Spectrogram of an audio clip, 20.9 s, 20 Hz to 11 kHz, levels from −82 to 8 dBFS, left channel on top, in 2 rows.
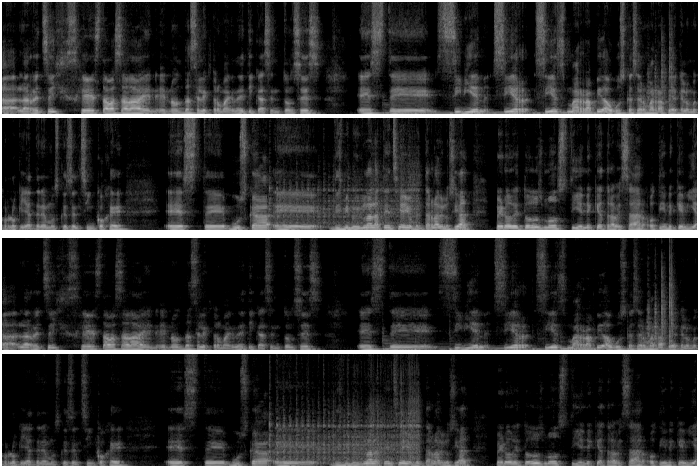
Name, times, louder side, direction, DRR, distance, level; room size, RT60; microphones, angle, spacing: voice 1, 0.0-5.1 5.3-20.8, left 4 dB, 60° left, 0.5 m, -30 dB
sound 1, 5.7-11.0, right 1 dB, 55° right, 0.7 m, -44 dB
sound 2, 9.6-10.2 10.9-11.9 12.9-13.0 14.3-16.8 18.7-18.8, right 3 dB, 15° right, 0.3 m, -43 dB
5.2 x 2.0 x 3.0 m
head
